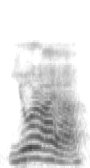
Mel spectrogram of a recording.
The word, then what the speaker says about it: Juraj: you say it um you mean my name in our language yeah uh urai uraya and that's you were saying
